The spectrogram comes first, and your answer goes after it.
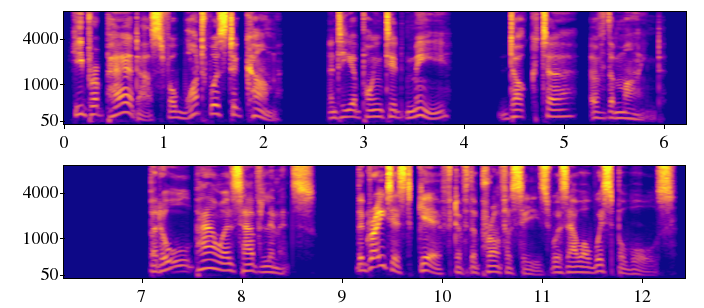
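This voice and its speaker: A man narrating a first-person story as a grave, measured monologue that reads like a scripted address. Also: fairly low pitch, no echo, studio quality.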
